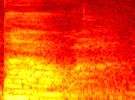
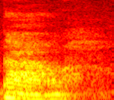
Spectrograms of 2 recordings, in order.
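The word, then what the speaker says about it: bough: this word no it's not B this is pronounced bow b o u g h bow okay remember that okay I show you another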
